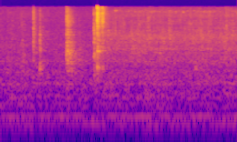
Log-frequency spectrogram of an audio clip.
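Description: Three light clicks, a few tenths of a second apart, from handling a homemade model-railroad power-controller box as its speed knob is turned, over a low steady hum.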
